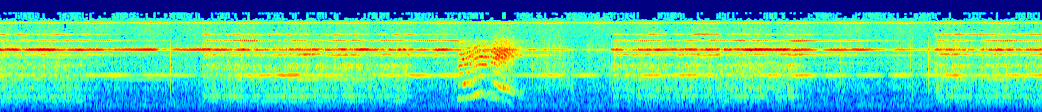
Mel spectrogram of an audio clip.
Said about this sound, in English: will you answer the phone, please?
